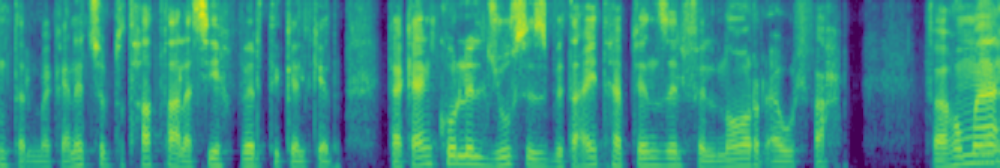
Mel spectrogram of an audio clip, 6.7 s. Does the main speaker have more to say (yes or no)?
no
